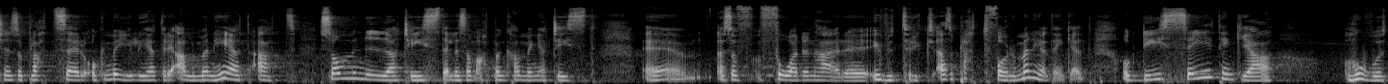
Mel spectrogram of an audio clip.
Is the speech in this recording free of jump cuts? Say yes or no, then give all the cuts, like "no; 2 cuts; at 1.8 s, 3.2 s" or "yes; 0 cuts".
yes; 0 cuts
